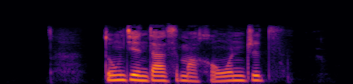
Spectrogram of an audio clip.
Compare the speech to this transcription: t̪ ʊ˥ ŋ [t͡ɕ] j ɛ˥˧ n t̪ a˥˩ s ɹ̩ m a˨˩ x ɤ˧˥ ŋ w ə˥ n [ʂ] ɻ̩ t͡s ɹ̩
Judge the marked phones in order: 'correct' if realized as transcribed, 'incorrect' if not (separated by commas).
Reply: correct, incorrect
